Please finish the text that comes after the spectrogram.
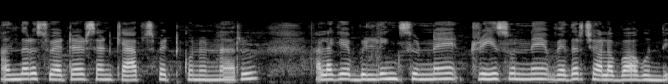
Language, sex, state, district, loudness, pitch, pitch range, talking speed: Telugu, female, Telangana, Karimnagar, -14 LUFS, 235 Hz, 225-250 Hz, 135 wpm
